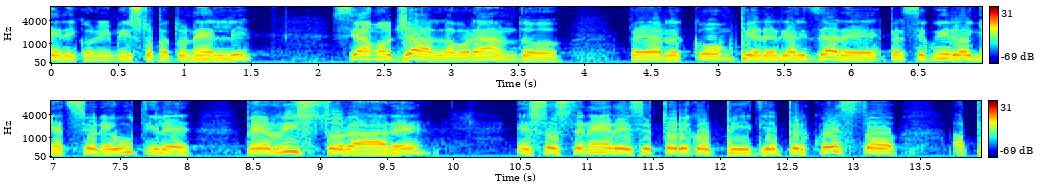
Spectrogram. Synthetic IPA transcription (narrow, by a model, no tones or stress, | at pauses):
ɾikonilmist̪opat̪onɛlːi | st̪jaːmod͡ʒalavoɾand̪o | perkompjeɾerːealid̪zːaːɾeperseɡwiːɾeɔɲːiat̪sːjoːneuːt̪ile | perːist̪oɾaːɾeː | sːost̪enɛːɾeiset̪ːoːɾikolpiːt̪iɛpːerkwest̪o | apː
